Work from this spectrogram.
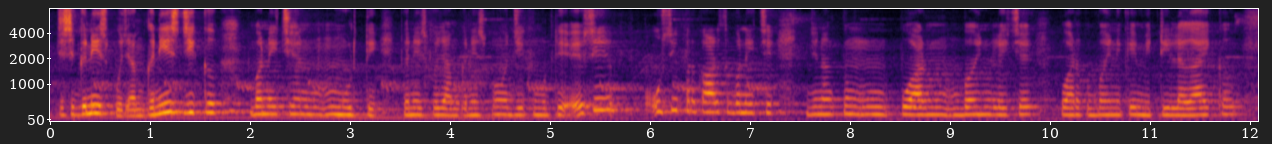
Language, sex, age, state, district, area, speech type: Maithili, female, 18-30, Bihar, Begusarai, rural, spontaneous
